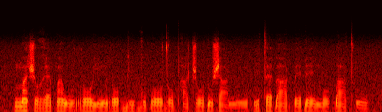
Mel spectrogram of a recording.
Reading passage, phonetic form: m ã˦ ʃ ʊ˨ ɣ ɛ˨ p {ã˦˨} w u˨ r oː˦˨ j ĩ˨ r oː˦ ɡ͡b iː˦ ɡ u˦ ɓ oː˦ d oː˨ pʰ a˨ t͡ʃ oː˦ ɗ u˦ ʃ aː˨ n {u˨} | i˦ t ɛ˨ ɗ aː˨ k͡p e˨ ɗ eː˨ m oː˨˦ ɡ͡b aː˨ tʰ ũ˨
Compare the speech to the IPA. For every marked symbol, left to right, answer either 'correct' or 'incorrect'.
correct, incorrect

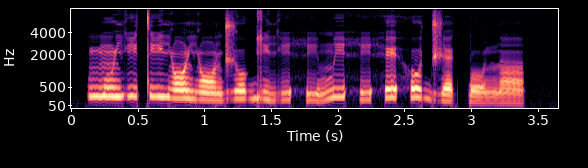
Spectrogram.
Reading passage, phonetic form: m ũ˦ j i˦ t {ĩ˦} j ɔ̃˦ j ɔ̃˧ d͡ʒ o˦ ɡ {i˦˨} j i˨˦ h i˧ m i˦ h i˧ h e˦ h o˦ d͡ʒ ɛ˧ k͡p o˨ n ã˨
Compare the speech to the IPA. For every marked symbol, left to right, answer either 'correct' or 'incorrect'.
incorrect, correct

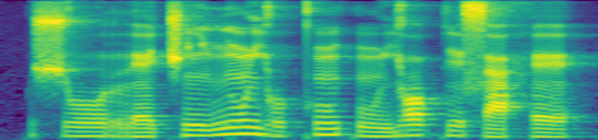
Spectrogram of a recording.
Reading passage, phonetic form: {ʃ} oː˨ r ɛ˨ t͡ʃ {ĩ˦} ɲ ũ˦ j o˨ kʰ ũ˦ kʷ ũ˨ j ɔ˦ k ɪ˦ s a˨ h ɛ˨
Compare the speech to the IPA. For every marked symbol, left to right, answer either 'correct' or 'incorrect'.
correct, correct

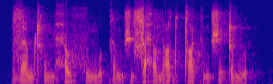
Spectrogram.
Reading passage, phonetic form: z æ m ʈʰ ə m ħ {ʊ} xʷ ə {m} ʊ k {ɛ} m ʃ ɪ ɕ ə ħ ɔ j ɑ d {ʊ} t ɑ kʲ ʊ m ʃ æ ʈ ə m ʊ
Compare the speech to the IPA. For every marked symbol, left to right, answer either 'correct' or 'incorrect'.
correct, correct, incorrect, correct

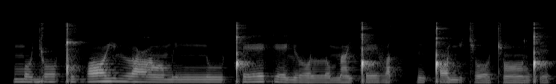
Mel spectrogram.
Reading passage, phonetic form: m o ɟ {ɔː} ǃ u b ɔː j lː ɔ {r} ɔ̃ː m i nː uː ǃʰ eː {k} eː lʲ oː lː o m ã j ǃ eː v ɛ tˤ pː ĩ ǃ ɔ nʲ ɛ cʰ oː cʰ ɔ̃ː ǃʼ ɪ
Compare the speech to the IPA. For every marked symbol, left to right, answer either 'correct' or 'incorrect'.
incorrect, incorrect, correct

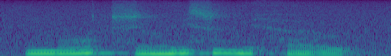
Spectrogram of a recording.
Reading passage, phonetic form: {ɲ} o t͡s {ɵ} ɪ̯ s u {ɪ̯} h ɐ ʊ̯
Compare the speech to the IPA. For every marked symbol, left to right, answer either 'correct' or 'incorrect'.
incorrect, correct, correct

